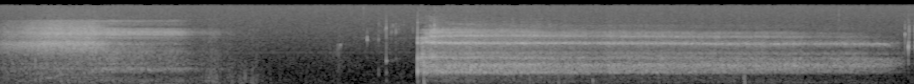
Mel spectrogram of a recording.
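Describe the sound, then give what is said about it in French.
Slow, deep breathing in and out, heard alone as long, airy rushes of breath. The first breath lasts about two seconds, then a pause, then a longer, steady breath that runs to the end. “Vous faites quelques inspirations amples et profondes. Alors surtout, on n'est pas dans le contrôle, on n'est plus en apnée, vraiment on y va doucement et je le fais avec vous pour vous montrer.”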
